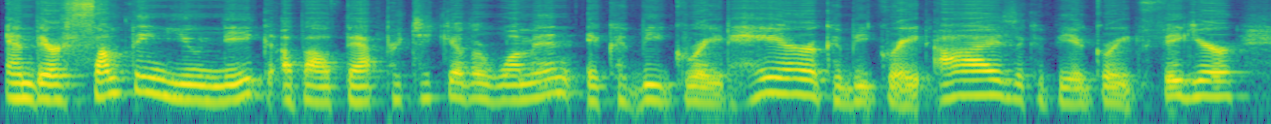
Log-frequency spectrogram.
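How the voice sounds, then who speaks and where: Vocal fry runs through this very fast, lively delivery with hardly any pauses. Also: woman, fairly low pitch for a woman. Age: 70s. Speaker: image and color consultant. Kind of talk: interview.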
